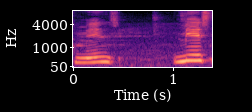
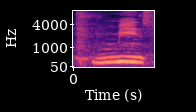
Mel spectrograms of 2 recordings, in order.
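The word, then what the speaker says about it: mesne: तो section 2 sub clause 12 defines मेंस ने profit. अभी पता नहीं, मैं तो इसको मेंस प्रॉफिट बोलती हूँ, आप पता नहीं क्या बोलते हैं। मेंस ने प्रॉफिट मीन्स प्रॉफिट, इसका करेक्ट प्रोनाउंसिएशन है।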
